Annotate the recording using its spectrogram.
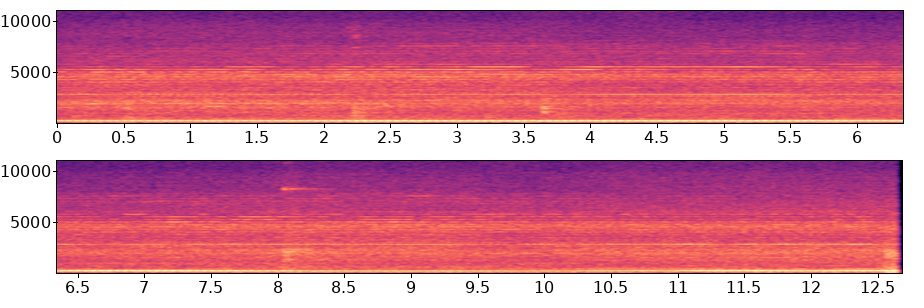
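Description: A machine hums loudly and steadily.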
